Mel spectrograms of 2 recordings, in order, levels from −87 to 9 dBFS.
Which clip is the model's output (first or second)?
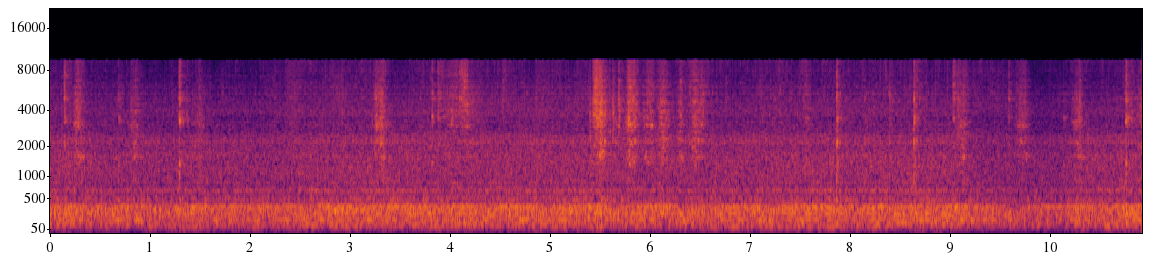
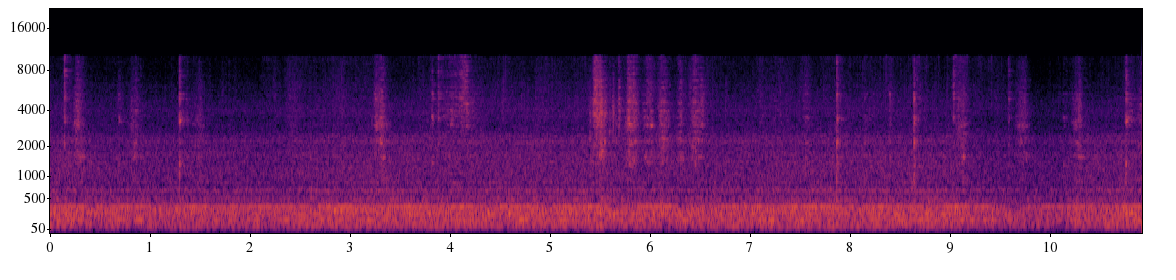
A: first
